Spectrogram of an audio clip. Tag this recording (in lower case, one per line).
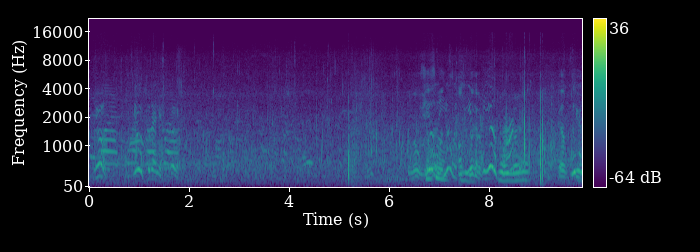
speech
